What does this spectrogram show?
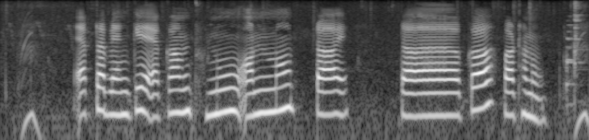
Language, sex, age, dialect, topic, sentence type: Bengali, female, 25-30, Western, banking, statement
